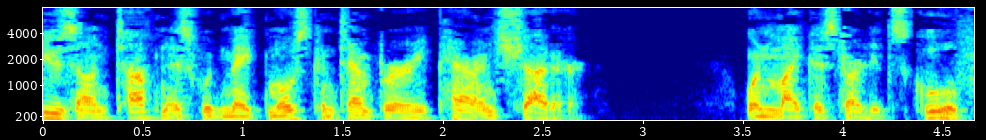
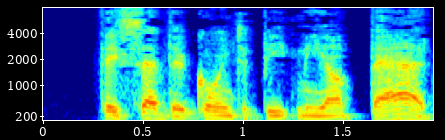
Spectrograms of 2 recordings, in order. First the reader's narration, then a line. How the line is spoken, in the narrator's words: Micah cried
